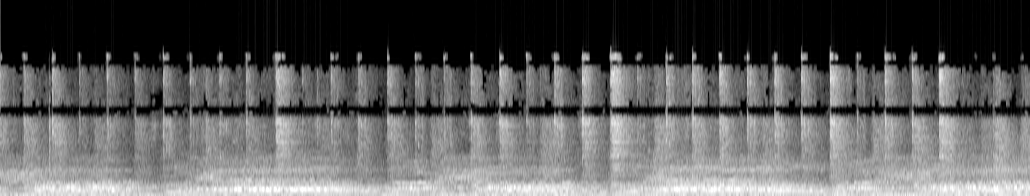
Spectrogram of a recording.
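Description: Children's choir singing in parts, holding long notes that change every second or two, over a low instrumental accompaniment, in the echoing space of a church.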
